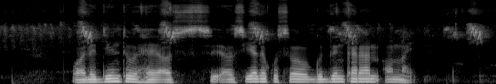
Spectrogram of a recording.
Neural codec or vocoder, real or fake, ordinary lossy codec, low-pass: none; real; none; none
